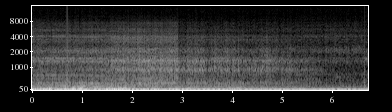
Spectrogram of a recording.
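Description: Wind buffeting and road rumble on a motorcycle-mounted camera, with the motorcycle running underneath. The rumble is heavier for the first three seconds, then changes abruptly at a cut to a lighter, steadier drone.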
